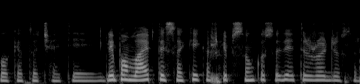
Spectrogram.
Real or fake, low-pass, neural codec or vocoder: real; 7.2 kHz; none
